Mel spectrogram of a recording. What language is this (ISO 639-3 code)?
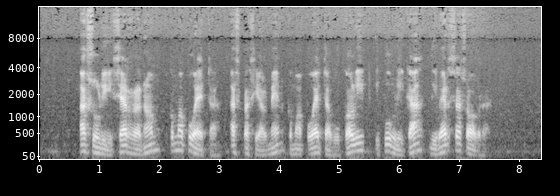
cat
